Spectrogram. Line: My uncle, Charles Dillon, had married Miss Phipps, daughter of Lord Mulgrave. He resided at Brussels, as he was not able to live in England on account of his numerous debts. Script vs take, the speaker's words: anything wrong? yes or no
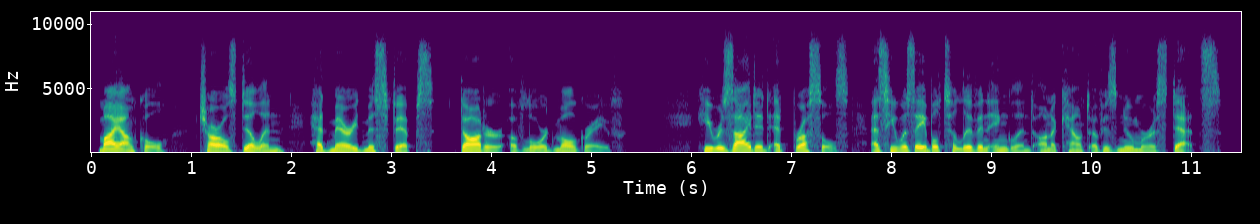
yes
